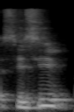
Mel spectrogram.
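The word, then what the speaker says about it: tsetse: इसको T silent रहेगा यहाँ पे, सीसी फ्लाई कहते हैं।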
